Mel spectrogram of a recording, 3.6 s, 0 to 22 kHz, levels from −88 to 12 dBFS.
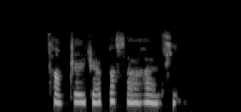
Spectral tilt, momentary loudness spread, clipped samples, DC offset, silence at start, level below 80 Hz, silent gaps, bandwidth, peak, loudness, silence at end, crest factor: -2 dB/octave; 10 LU; under 0.1%; under 0.1%; 0.75 s; -80 dBFS; none; 7.4 kHz; -14 dBFS; -32 LUFS; 0.95 s; 20 dB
